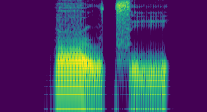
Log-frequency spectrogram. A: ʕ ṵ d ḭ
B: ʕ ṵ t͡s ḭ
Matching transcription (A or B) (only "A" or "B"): B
